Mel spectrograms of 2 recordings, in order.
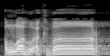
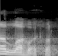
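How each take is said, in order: First: The vowel in the last word is drawn out. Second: The opening vowel of the first word is drawn out. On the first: The last word becomes the plural of drum. "أكبر جمع كبر وهو الطبل" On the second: It becomes a question whether God is greatest. "هذه همزة استفهام"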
